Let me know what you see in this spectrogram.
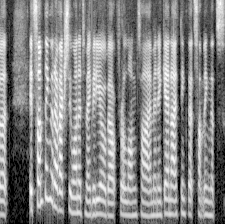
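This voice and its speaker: The speaker is a woman. Her pitch is medium. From South Africa, Cape Malay community. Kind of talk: casual interview on a live stream.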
